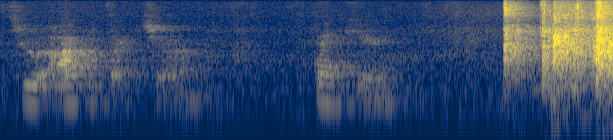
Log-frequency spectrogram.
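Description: A woman speaks calmly into a microphone in a large hall.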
